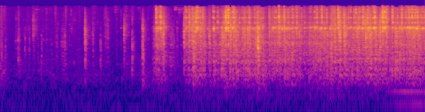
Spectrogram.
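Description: A few light clicks, then from about three seconds in a steady, fast mechanical rattling.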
